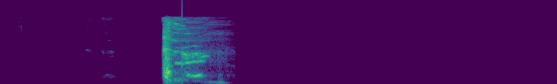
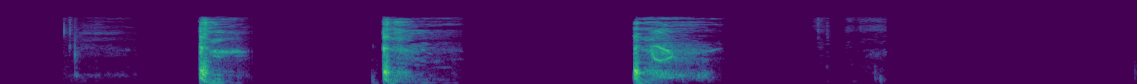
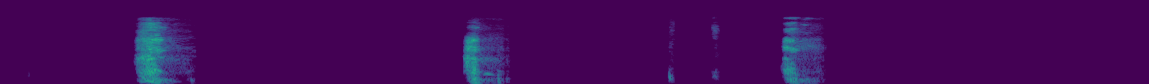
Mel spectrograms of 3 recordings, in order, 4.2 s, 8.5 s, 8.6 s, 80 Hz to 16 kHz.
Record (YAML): cough_length: 4.2 s
cough_amplitude: 28716
cough_signal_mean_std_ratio: 0.18
three_cough_length: 8.5 s
three_cough_amplitude: 32767
three_cough_signal_mean_std_ratio: 0.19
exhalation_length: 8.6 s
exhalation_amplitude: 9448
exhalation_signal_mean_std_ratio: 0.17
survey_phase: beta (2021-08-13 to 2022-03-07)
age: 45-64
gender: Female
wearing_mask: 'No'
symptom_shortness_of_breath: true
smoker_status: Never smoked
respiratory_condition_asthma: true
respiratory_condition_other: false
recruitment_source: REACT
submission_delay: 2 days
covid_test_result: Negative
covid_test_method: RT-qPCR
influenza_a_test_result: Negative
influenza_b_test_result: Negative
